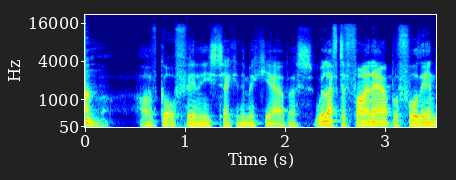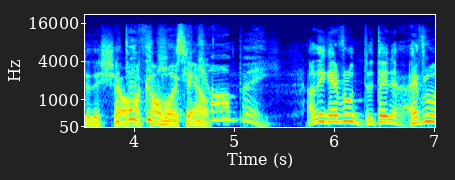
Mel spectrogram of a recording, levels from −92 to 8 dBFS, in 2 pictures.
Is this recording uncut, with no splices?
yes; 0 cuts

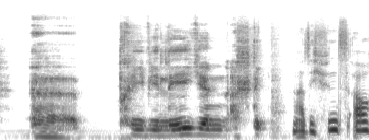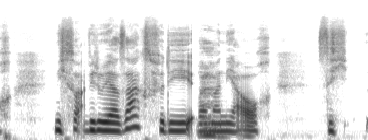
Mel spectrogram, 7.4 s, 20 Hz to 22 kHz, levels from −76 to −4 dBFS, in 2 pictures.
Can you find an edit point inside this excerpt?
yes; 2 cuts; at 4.5 s, 5.7 s

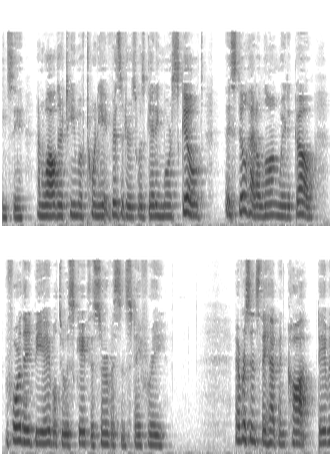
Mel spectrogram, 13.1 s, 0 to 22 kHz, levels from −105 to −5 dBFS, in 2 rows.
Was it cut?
no; 0 cuts

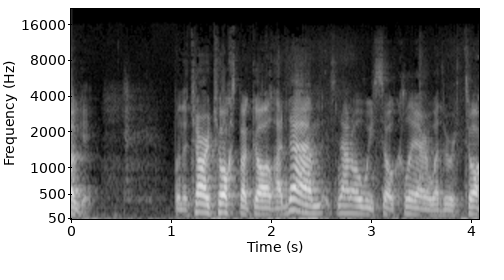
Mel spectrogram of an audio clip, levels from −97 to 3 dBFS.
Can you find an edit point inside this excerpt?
no; 0 cuts

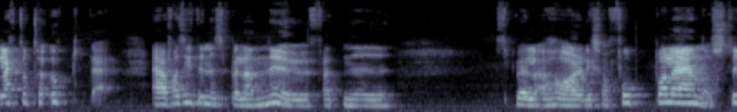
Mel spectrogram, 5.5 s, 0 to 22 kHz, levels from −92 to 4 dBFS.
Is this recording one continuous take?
yes; 0 cuts

